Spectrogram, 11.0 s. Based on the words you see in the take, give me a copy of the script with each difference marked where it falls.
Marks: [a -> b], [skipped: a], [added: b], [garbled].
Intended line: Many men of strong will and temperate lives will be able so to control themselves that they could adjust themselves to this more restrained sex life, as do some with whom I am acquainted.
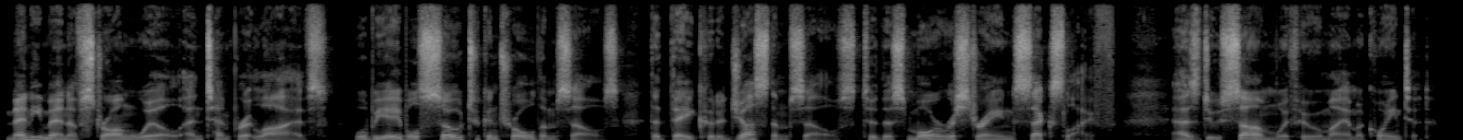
Many men of strong will and temperate lives will be able so to control themselves that they could adjust themselves to this more restrained sex life, as do some with whom I am acquainted.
